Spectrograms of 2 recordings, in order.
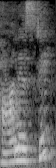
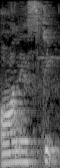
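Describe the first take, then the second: First: The word begins with an h sound. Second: The word begins with a vowel sound. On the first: The speaker calls it wrong. "It's not హానెస్టీ" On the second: The speaker calls it right. "ఇక్కడ గుర్తుపెట్టుకోండి హెచ్ పలకడానికి లేదు"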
